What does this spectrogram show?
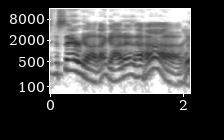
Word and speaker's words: Viserion: It's Viserion.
